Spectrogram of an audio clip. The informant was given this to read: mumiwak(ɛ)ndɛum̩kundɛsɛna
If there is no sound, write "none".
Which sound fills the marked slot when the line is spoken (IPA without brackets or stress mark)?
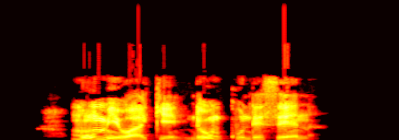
ɛ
